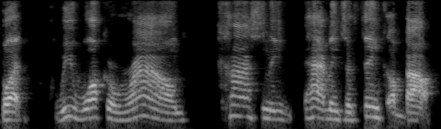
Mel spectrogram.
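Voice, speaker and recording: A man from Trinidad, speaking as an optometrist guest, tells personal stories earnestly. His voice is somewhat husky and sits a little high for a man. He often stumbles over repeated words as he gathers his thoughts. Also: measured pace, a bit bright, poor audio. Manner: earnest, repeats words while searching for them. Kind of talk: candid personal storytelling.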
